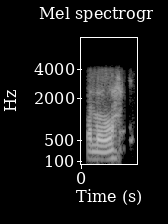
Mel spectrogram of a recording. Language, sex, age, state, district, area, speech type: Maithili, male, 30-45, Bihar, Supaul, rural, conversation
